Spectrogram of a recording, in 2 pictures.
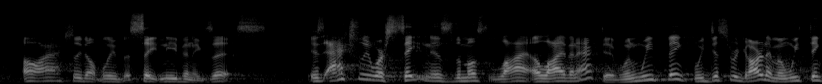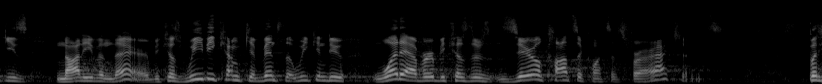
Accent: American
